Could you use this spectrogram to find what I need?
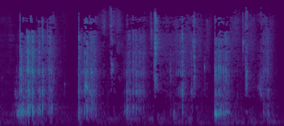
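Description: Crisp crunching of chili picante corn nuts being bitten and chewed: a few quiet bursts of brittle cracking, each followed by shorter grinding chews, with no talk.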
